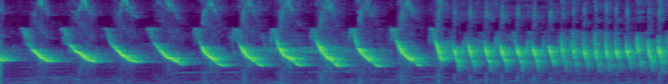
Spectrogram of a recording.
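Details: Canary repeating slurred descending whistles about four per second, then breaking into a very fast bright rattling trill.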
